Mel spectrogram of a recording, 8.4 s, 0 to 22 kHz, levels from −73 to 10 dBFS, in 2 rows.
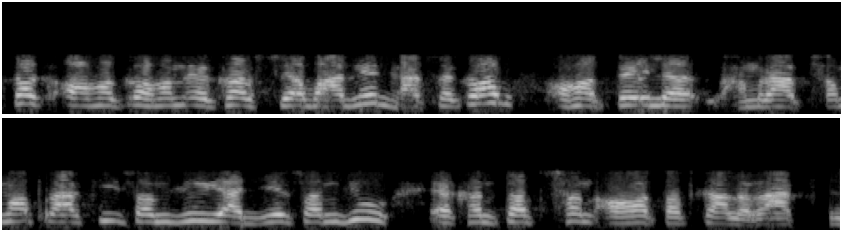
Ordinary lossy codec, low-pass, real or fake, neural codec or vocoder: none; 3.6 kHz; fake; vocoder, 44.1 kHz, 80 mel bands, Vocos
